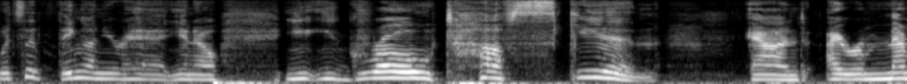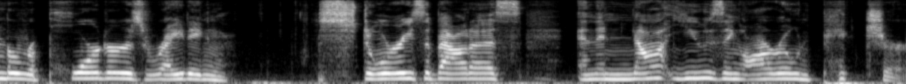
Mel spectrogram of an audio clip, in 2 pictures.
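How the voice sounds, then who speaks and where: A woman's fairly high voice at a fairly slow pace, with ordinary pitch variation. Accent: American. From US Southwest, Arizona. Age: 40s. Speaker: podcast host. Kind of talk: personal storytelling. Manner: hesitant with fillers.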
